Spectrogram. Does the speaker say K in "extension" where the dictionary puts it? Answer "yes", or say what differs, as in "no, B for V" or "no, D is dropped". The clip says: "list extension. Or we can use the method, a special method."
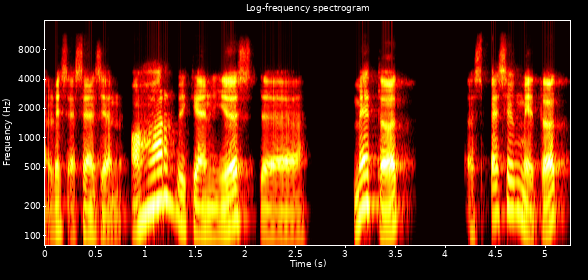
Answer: no, K is dropped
